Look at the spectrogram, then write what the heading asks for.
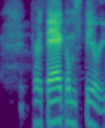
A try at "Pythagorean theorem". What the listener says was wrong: you're missing some syllables. Pythagorean? Pythagorean theorem.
